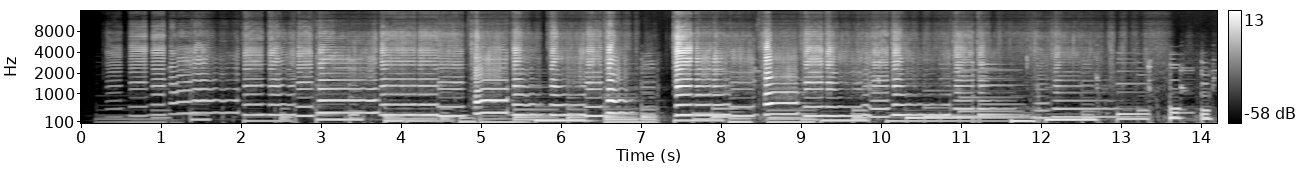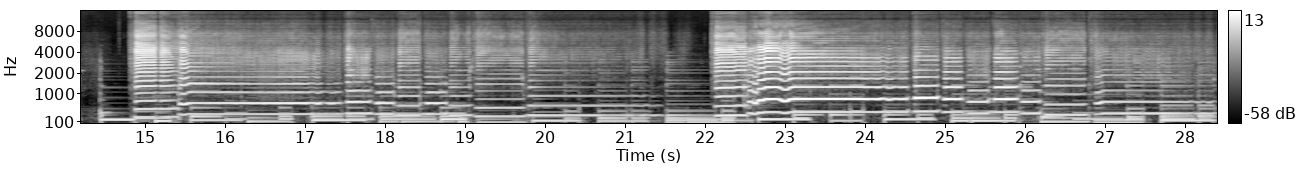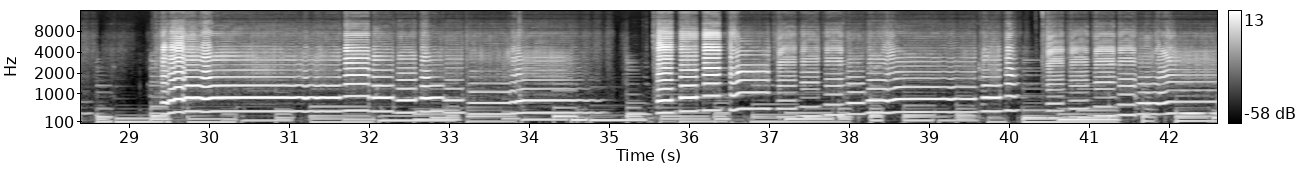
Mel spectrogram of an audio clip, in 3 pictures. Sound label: sax guitar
